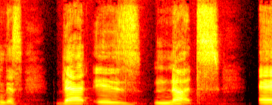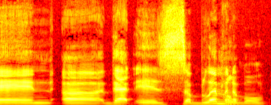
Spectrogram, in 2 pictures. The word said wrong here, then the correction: subliminal: Subliminal. You added subliminal. Extra syllable.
